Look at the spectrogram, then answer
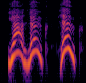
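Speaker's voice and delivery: cheery calling out. Calling back as someone cycles off to school, called out. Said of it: "Riep Dummy".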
